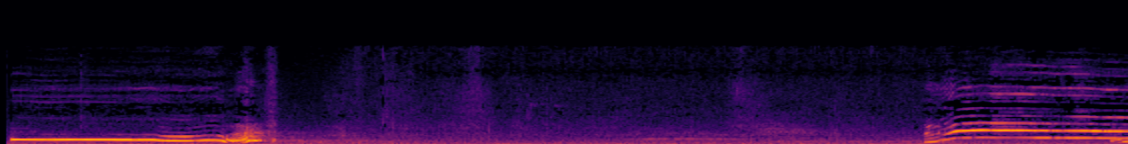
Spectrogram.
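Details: Gray wolves howl in a snowstorm: long, smooth, mournful tones that waver and slide, with steady wind noise behind.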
